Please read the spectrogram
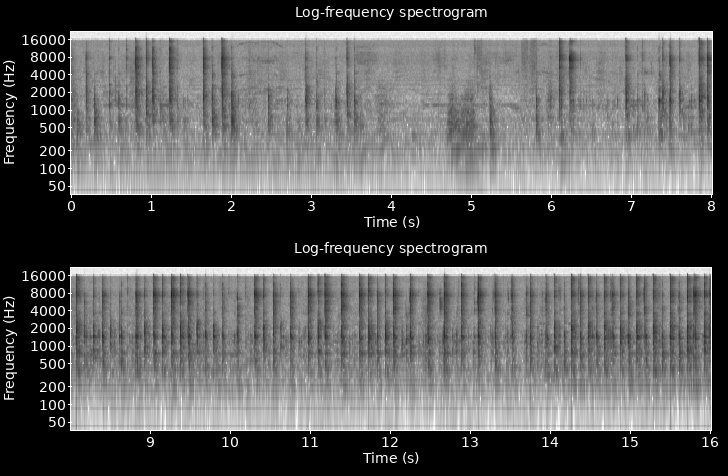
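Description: Metal spoon stirring whey protein powder into a drinking glass of water, clinking against the glass. The clinks are scattered at first, then become a quick, steady run over the second half.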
